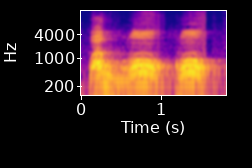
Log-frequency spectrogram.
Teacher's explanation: Ro terbuka akan tapi bibirnya tidak maju. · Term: ro berharakat fathah tebal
